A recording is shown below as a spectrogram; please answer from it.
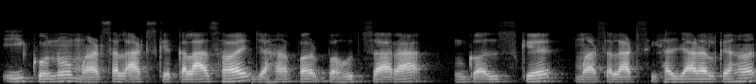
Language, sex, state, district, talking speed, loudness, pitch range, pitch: Maithili, male, Bihar, Samastipur, 160 wpm, -19 LUFS, 120-130 Hz, 125 Hz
